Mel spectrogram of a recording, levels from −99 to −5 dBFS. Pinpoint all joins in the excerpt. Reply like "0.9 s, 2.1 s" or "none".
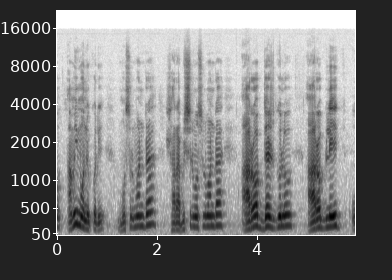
none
